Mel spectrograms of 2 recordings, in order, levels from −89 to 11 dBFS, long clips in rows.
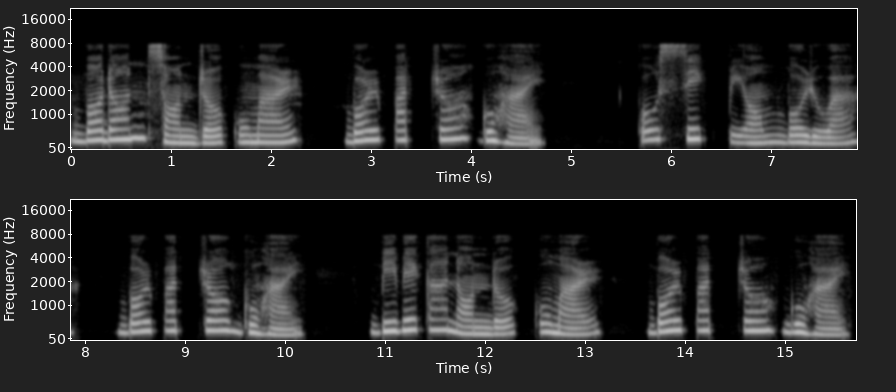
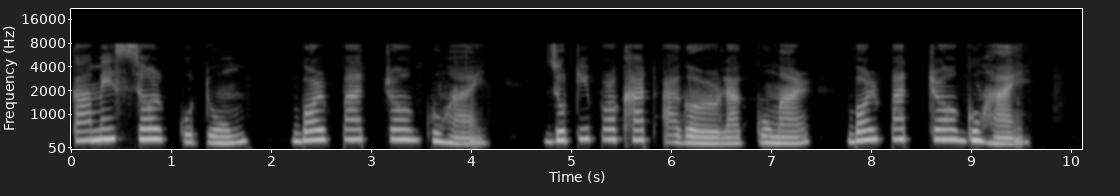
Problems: none marked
